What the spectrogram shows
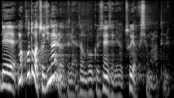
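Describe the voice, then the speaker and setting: Male pastor, Kansai accent, animated storytelling sermon, very lively pitch. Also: fast. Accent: Kansai Japanese. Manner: animated storyteller, laughs at himself.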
